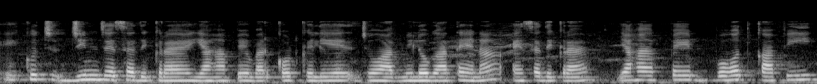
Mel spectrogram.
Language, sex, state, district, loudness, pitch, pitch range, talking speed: Hindi, female, Bihar, Patna, -16 LUFS, 180 Hz, 175-200 Hz, 185 wpm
